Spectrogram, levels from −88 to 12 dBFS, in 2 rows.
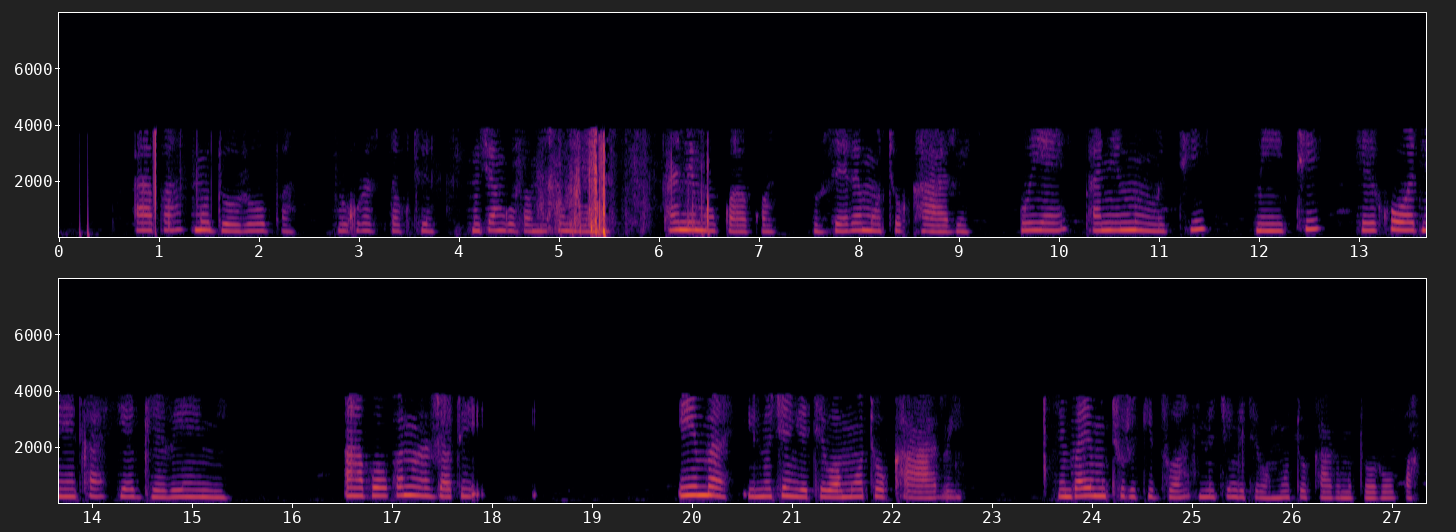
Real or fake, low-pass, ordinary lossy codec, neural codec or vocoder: real; 7.2 kHz; AAC, 16 kbps; none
